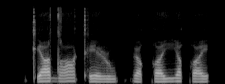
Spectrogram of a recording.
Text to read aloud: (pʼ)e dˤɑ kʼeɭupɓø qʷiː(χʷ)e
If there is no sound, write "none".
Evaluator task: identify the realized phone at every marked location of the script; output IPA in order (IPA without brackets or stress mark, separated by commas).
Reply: kʼ, qʷ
